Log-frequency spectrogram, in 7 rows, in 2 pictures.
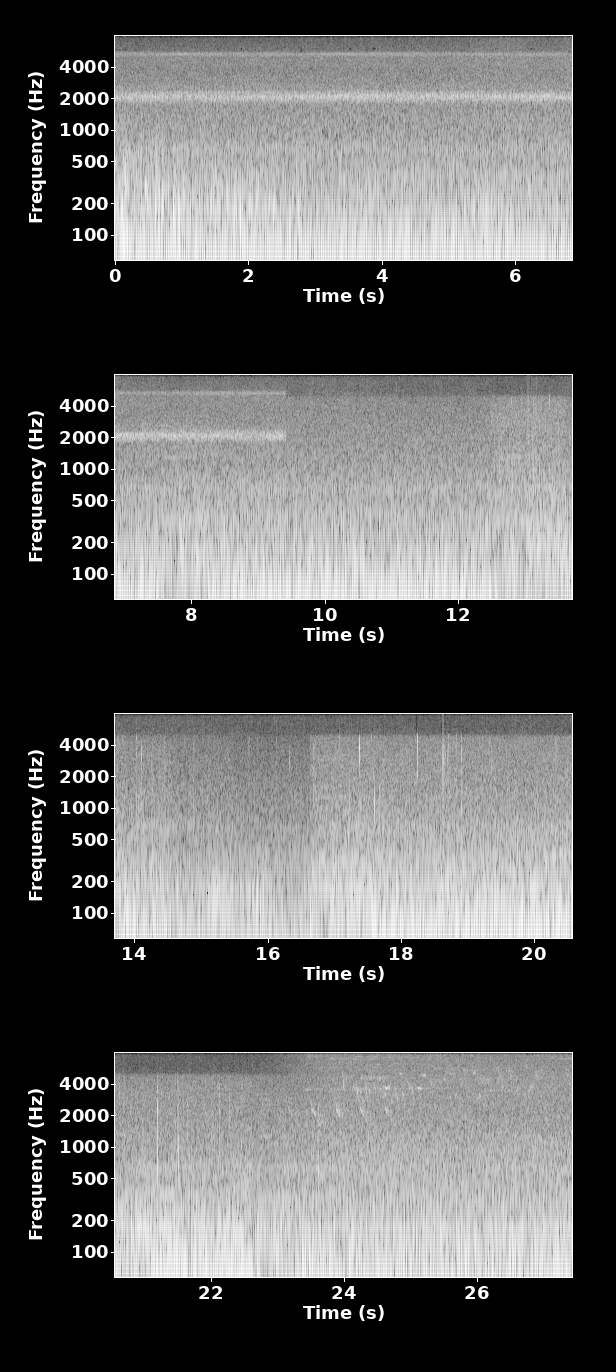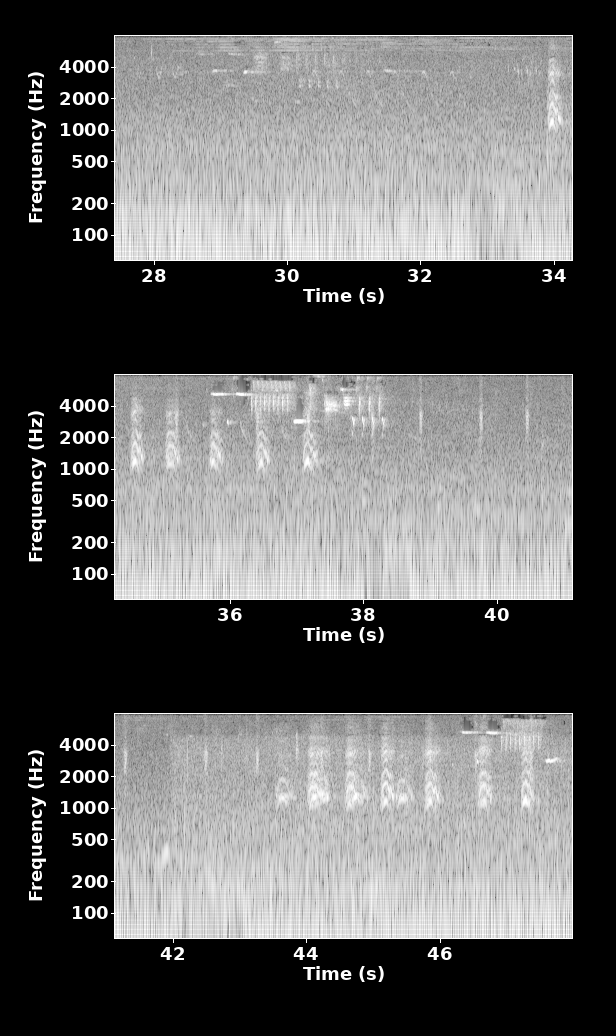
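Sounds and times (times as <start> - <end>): microphone hiss: 0.0 - 47.9
birds calling descending notes: 43.5 - 47.9.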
